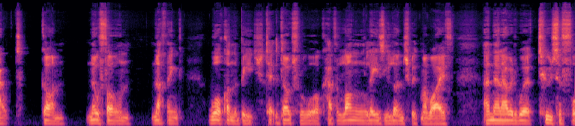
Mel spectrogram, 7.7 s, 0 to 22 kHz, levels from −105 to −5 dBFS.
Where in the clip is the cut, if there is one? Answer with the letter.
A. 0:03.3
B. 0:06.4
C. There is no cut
C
